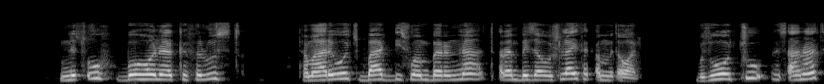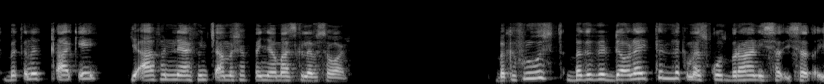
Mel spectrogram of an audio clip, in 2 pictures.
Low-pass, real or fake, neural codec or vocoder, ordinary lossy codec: 7.2 kHz; real; none; AAC, 32 kbps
